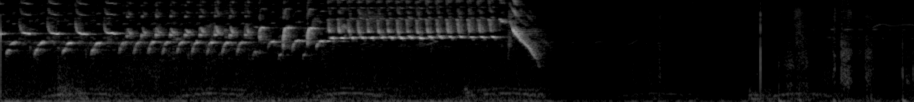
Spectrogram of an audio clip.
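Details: Mixed canary (baster) from Skopje in full song: rapid high-pitched chirped phrases, then a dense buzzy trill ending in a sharp downward sweep near four seconds, followed by near silence with faint clicks.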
